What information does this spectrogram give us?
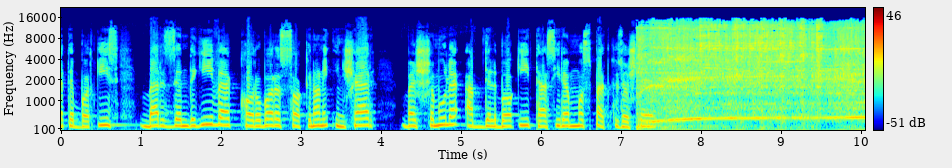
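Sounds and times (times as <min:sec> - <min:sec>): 
speech: 0:00.0 - 0:07.7
electric woodworking machine cutting wood in a carpentry shop in Qala-i-Naw, Badghis: 0:07.2 - 0:10.0.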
